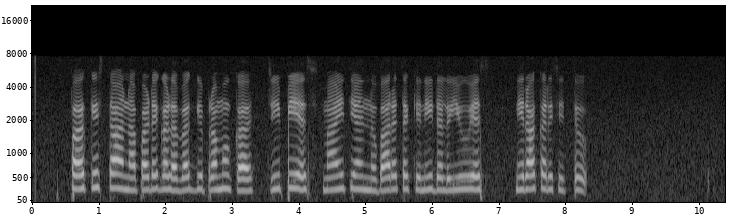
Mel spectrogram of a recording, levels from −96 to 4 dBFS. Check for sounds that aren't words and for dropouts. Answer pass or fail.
pass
